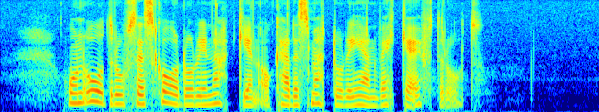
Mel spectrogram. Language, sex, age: Swedish, female, 43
